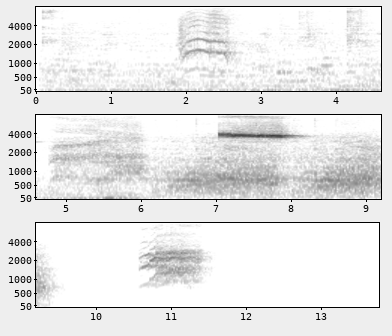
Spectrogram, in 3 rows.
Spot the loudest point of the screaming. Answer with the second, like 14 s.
11 s.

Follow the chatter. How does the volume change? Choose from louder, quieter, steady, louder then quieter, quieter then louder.
louder.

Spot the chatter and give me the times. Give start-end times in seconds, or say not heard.
0.0-9.3.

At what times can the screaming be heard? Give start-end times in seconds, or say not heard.
1.9-2.6, 4.7-6.1, 10.6-11.4.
